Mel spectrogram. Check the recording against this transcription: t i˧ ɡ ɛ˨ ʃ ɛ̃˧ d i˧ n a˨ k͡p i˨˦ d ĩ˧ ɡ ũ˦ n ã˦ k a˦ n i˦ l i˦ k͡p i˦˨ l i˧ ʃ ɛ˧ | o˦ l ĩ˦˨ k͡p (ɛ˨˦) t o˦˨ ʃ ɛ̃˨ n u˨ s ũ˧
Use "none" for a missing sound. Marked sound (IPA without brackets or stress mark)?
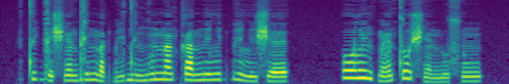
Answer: ɛ̃˨˦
